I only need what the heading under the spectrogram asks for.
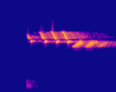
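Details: Ortolan bunting (al-bouh al-fassi in Moroccan Arabic) song from a compiled wild-bird recording: a short run of high ringing repeated notes, then two lower, slower, burry notes ending the phrase, with a silent background.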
